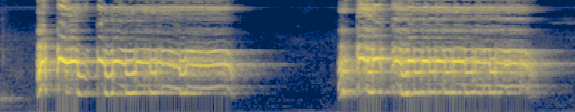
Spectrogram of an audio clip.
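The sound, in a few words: child imitating a rooster crowing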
